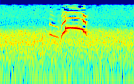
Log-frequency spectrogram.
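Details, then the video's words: Eurasian oystercatcher at Walney, close up, giving a single loud, shrill piping note that rises then falls over about a third of a second, over a soft steady hiss, with distant gulls and lapping water. "Oystercatcher. Various Calls"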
